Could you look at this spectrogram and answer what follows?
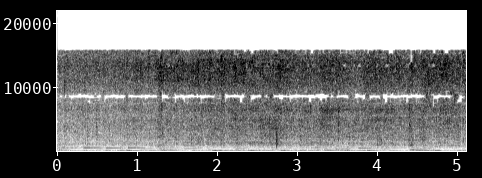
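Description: Chopped pork and garlic stir-fry in a pan for Taiwanese braised pork rice, a loud, continuous sizzle with scraping of the spatula as the meat is tossed.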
